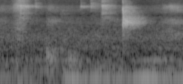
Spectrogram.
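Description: A few faint, sharp clicks and taps, the loudest about one and a half seconds in.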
